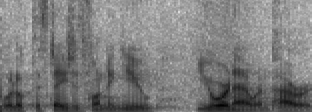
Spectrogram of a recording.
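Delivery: plain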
